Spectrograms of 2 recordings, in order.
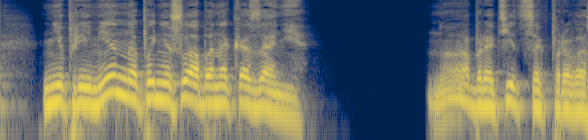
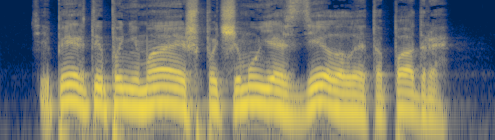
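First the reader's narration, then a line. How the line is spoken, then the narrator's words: Steadied voice, question. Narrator (Russian): спросил, как только овладел своим голосом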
